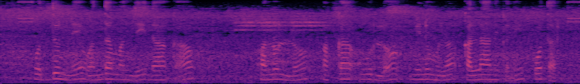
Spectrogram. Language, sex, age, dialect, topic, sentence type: Telugu, female, 46-50, Central/Coastal, agriculture, statement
